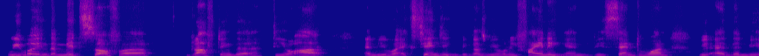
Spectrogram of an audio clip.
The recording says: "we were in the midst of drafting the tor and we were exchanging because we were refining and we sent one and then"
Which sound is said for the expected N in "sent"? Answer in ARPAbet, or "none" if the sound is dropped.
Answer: N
